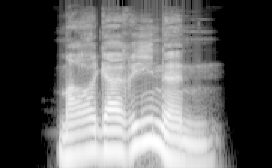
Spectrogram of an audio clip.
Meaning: plural of Margarine
- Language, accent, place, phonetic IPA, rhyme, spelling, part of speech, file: German, Germany, Berlin, [maʁɡaˈʁiːnən], -iːnən, Margarinen, noun, De-Margarinen.ogg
